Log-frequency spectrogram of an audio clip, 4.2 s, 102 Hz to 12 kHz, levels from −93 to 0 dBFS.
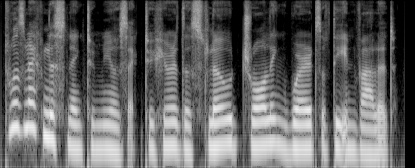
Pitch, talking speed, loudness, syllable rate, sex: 195 Hz, 215 wpm, -16 LUFS, 5.4 syllables/s, female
